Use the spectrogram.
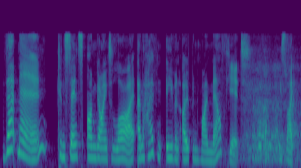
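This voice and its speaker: A woman giving a motivational keynote speech as an animated storyteller who acts out quotes and laughs often. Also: mid-range voice, measured pace, noisy background. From born in Singapore. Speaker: keynote speaker.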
